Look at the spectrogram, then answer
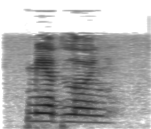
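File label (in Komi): "медлӧнь", Komi-Zyrian, female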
